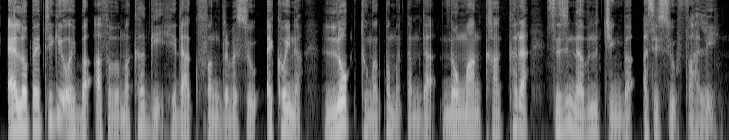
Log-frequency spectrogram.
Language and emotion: Manipuri, neutral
